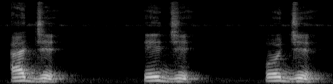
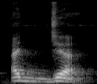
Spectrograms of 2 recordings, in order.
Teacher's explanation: جا جی جو، جا جی جو. اج اج اج، قلقلہ کرنا ہے اس میں، آواز کو حرکت دینا باقاعدہ اپنی طرف سے. جیم مشدد ہو تو اج، آواز حرف مشدد کو سختی کے ساتھ پکڑنا ہے، اور یہ چونکہ قلقلہ میں سے ہیں اس میں مزید حرکت دینی ہے۔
